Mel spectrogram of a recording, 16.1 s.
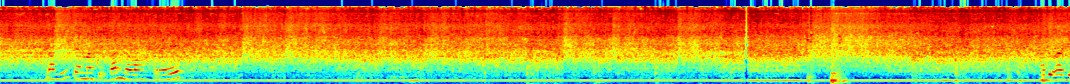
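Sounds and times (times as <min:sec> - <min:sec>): food sizzling in a frying pan: 0:00.0 - 0:16.0
chopsticks stirring: 0:04.1 - 0:11.2.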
